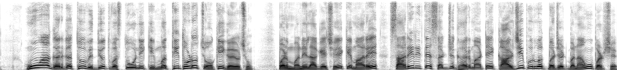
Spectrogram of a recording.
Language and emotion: Gujarati, surprised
